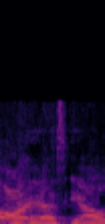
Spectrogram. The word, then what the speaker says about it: Rasel: Razel R A S E L. If I'm saying your name wrong, forgive me.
